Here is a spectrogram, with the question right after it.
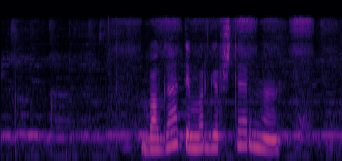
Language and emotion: Russian, neutral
